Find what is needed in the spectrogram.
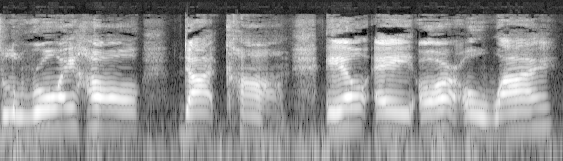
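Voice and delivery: slow, spaced-out web address; slow spelling-out. Real, not acted. Host gives viewers the coaching website, slowly spelled out.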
